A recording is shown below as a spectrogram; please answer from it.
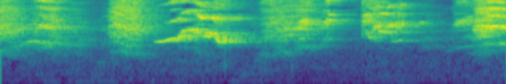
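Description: Pet birds in a bird house give harsh, close squawks in about five separate bursts, each roughly a third of a second long, with no voices.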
